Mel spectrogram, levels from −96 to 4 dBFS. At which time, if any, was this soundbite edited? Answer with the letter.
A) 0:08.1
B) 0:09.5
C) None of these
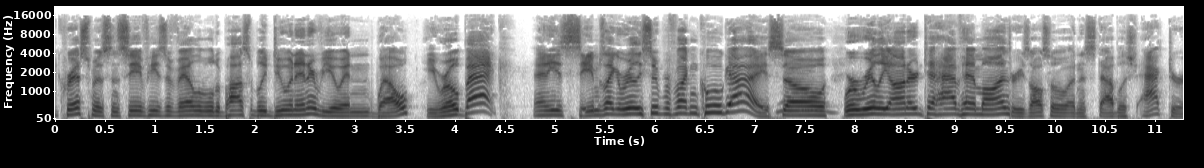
B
